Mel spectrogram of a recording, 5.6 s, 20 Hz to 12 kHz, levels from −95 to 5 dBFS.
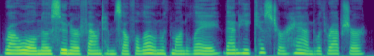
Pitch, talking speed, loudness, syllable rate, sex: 190 Hz, 160 wpm, -18 LUFS, 4.4 syllables/s, female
